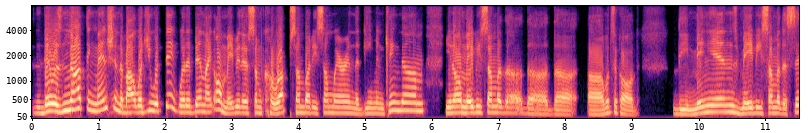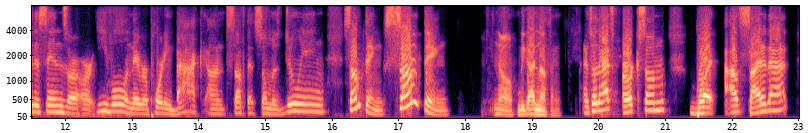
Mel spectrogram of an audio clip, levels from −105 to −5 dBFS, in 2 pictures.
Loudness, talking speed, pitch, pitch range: -16 LUFS, 180 wpm, 160 Hz, 135-190 Hz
